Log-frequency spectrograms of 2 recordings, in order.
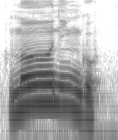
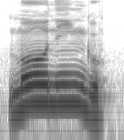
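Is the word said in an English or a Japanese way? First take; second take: Japanese; Japanese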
